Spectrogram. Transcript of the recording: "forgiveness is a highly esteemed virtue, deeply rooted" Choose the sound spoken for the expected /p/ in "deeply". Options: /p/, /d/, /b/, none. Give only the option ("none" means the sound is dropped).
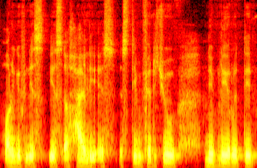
/b/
